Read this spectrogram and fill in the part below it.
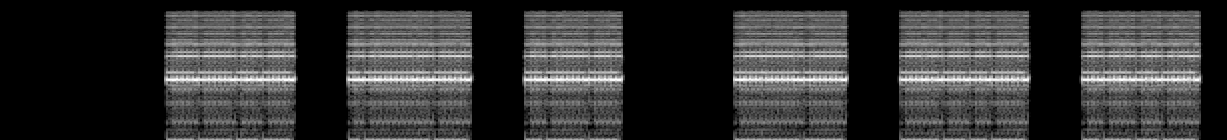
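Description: A computer terminal chatters in short steady bursts as text prints out.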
